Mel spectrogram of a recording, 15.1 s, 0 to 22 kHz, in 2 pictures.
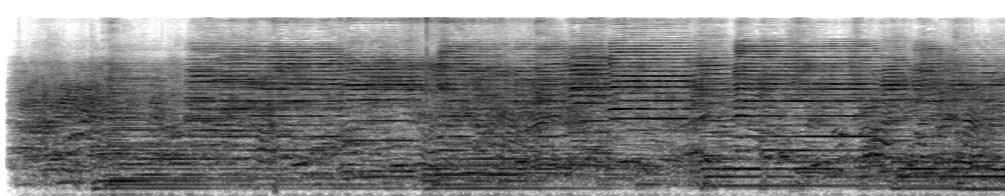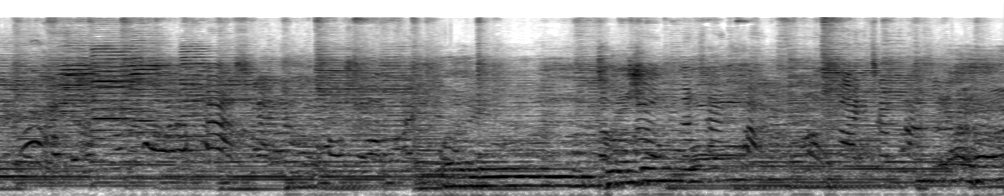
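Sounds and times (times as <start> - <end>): acoustic guitar strumming: 0.2 - 15.0
harmonica slow melody: 0.8 - 15.0.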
